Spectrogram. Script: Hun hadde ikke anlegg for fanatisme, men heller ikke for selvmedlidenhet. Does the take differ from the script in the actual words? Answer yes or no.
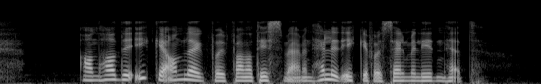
yes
